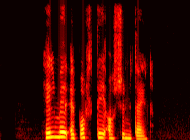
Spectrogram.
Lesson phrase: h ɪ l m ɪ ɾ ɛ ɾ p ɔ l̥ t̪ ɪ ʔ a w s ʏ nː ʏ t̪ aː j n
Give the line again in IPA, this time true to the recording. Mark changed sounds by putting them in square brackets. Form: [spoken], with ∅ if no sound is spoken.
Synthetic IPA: h ɪ l m ɪ ɾ ɛ ɾ p ɔ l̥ t̪ ɪ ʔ a w s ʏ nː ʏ t̪ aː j n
